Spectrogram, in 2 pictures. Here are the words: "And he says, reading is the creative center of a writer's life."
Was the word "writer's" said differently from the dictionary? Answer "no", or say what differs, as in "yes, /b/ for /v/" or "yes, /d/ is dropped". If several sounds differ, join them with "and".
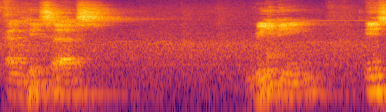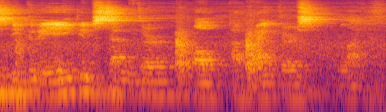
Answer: yes, /s/ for /z/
